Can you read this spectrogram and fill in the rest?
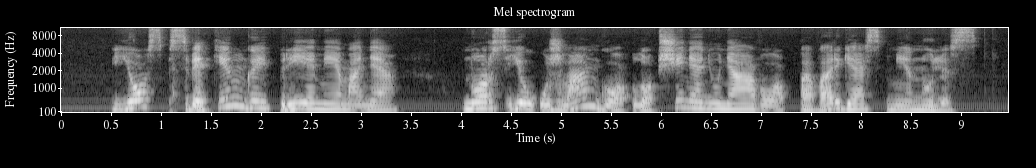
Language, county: Lithuanian, Panevėžys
